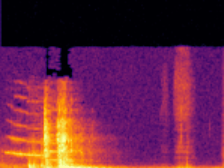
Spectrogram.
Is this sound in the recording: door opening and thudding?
yes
